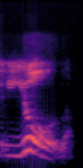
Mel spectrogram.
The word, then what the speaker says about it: Yule: So in Norse culture, the winter solstice was known as Yule, how we pronounce it now, or it was Yule. That's how they said it. It was Yule. So it makes a lot of sense of why we went from Yule to Yule.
